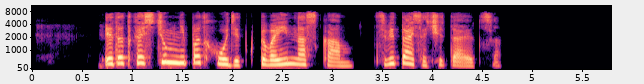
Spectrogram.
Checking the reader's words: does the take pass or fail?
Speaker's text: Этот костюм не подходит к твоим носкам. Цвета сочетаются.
pass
